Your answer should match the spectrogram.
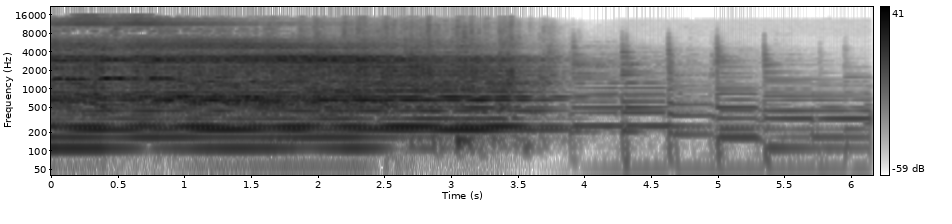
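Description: A loud held chord with a slight pulse fades out about three and a half seconds in. A nylon-string acoustic guitar then plucks slow single notes and broken chords, each note ringing and dying away.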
